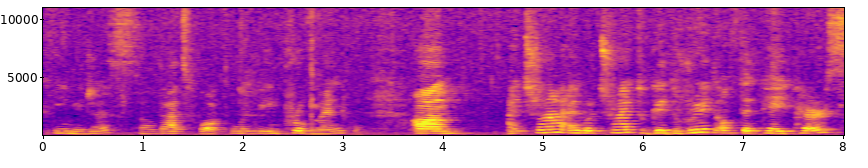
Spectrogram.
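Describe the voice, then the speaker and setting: At a fairly slow pace, a woman with a non-native accent speaks with ordinary pitch variation amid audible room echo. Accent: foreign. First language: Polish. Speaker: lecturer. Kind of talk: presentation. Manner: halting.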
